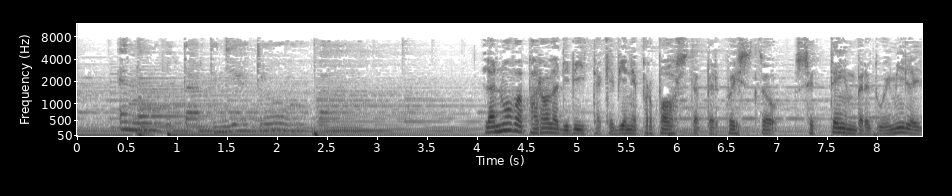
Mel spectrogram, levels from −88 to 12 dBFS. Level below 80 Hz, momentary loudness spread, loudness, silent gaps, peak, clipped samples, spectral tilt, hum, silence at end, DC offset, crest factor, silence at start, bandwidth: -30 dBFS; 14 LU; -20 LUFS; none; -2 dBFS; under 0.1%; -6.5 dB/octave; none; 0 s; under 0.1%; 18 dB; 0 s; 8 kHz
